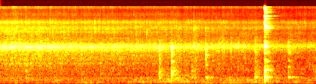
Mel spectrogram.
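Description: A spoon stirs fish kofta curry topped with coriander leaves in a pan, making faint, sparse scrapes and clicks, with one sharper knock near the end.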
